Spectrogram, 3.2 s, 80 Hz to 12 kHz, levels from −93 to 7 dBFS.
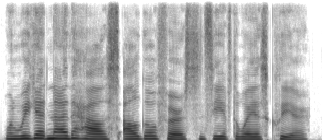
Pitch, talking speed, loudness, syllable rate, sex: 225 Hz, 300 wpm, -16 LUFS, 5.7 syllables/s, female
